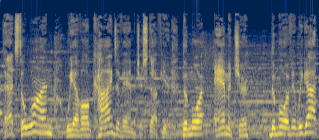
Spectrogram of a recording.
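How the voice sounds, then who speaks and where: An actor playing a sly, easygoing fish seller in a video game, with a folksy, laid-back way of talking. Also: male voice, sits high, very animated, normal speed. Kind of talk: video game cutscene dialogue. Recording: game audio with background music.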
